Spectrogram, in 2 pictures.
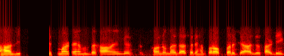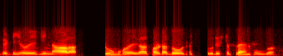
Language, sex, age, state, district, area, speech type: Punjabi, male, 18-30, Punjab, Mohali, rural, conversation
